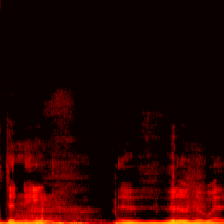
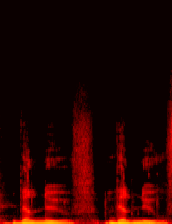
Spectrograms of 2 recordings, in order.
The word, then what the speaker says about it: Denis Villeneuve: So January is Denis Villeneuve. Yeah, Villeneuve. I think Denis Villeneuve, because he's technically French.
